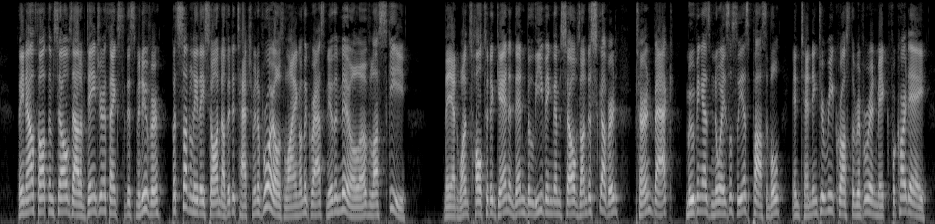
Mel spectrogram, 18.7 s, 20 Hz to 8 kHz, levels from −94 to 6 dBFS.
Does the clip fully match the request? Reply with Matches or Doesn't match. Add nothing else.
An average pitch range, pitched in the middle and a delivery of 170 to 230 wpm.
Matches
